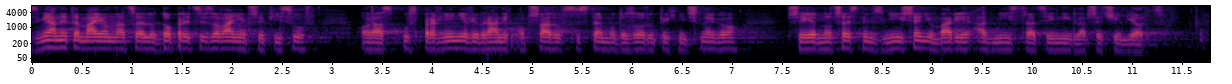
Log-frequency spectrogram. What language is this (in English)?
Polish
